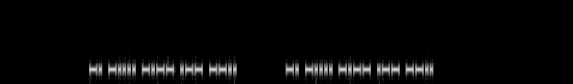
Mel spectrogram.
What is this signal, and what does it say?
Morse code, heard as a keyed tone, about 49 wpm, 700 Hz. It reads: N6YWZ N6YWZ
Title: USA Call Signs - 5 Characters - Repeated 2x - 50wpm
